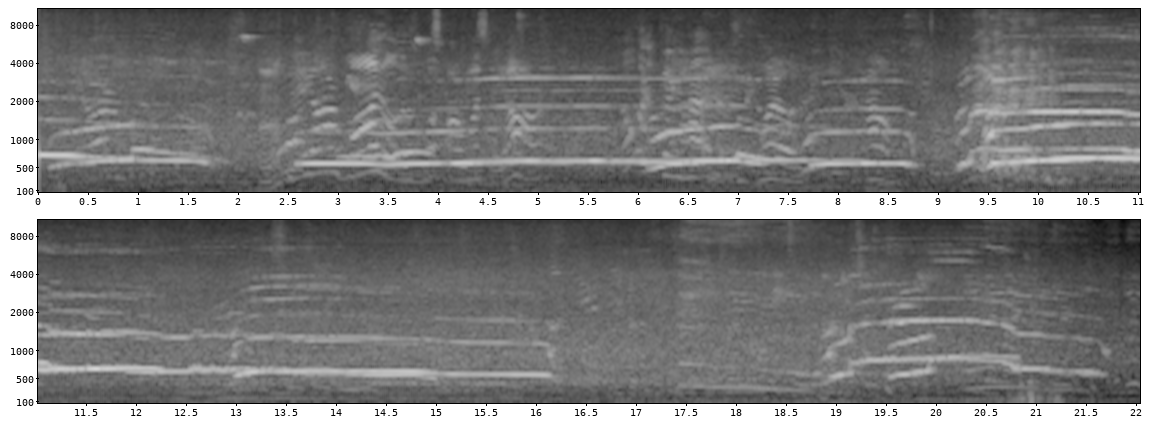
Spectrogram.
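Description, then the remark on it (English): A group of singing dogs at the Palm Beach Zoo in West Palm Beach howls together in an eerie chorus, overlapping long, wavering tones that rise and fall in pitch, steady throughout. “But of course, we turned our backs and now they're singing.”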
